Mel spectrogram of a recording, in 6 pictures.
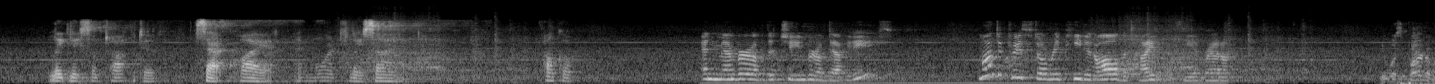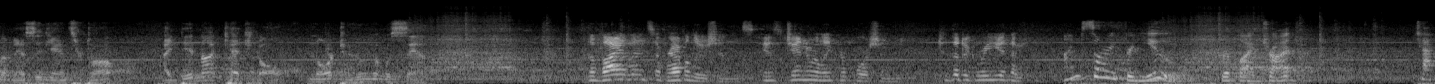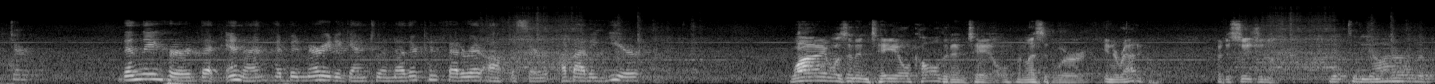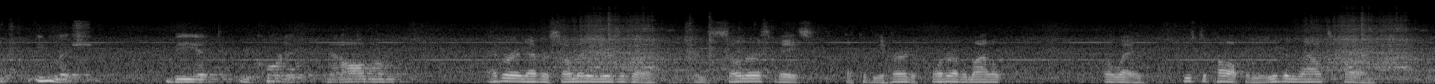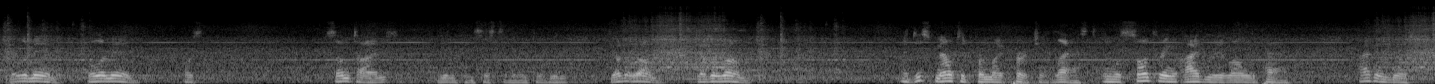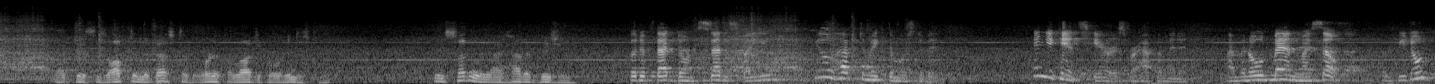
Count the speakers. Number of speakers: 10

